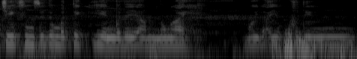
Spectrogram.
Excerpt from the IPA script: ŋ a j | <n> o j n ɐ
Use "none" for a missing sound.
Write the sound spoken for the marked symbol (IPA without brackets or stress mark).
m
